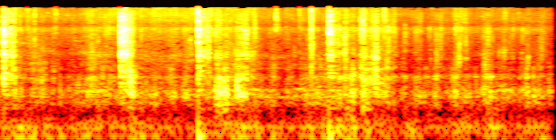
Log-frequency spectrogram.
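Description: A metal ladle stirring chunks of pork in a large metal pot, knocking and scraping against the pot several times at irregular moments. Under it the vinegar-based paksiw sauce is bubbling at a simmer.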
